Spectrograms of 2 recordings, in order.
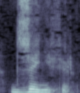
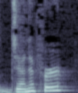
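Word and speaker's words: Дженнифер: to be pronounced so in English we don't like um pronounce the last R sound but in Russian has to be pronounced following Russian language rules Jennifer so Jennifer and Jennifer so that's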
